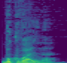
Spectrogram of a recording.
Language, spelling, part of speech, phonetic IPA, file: Russian, буквально, adverb / adjective, [bʊkˈvalʲnə], Ru-буквально.ogg
- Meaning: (adverb) literally or word for word; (adjective) short neuter singular of буква́льный (bukválʹnyj)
